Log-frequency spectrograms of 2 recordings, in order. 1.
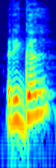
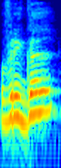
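यह r से शुरू होता है, w की आवाज़ नहीं। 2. शुरू में w की आवाज़ बोली जाती है। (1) "डब्ल्यू साइलेंट" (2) "व्रिगल या व्रिंग नहीं बोलना"

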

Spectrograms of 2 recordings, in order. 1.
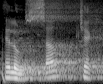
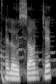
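Suaranya sudah diberi gema reverb. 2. Suaranya kering, tanpa gema tambahan. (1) "Lagay ko sa karaoke. ... Napakalinis po ng pag-reverb" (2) "bumalik na po sa dati yung boses natin"

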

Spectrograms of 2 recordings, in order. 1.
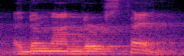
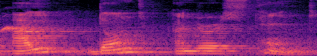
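Diucapkan cepat dan lancar. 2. Diucapkan pelan, kata demi kata. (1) "lancar lancarin" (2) "yang biasa"

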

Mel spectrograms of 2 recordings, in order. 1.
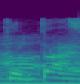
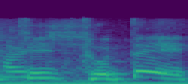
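这个词结尾是类似 'eye' 的元音。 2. 这个词结尾是普通的 'ay' 元音。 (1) "他A 他翻成I 的音" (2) "他说你来today"

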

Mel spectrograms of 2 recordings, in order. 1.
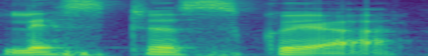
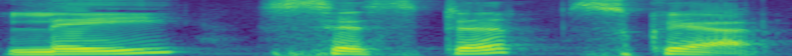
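Leicester இரண்டு அசைகளாக சொல்லப்படுகிறது, Les-ter. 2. Leicester மூன்று அசைகளாக சொல்லப்படுகிறது, Lei-ces-ter. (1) "அது வந்து லெஸ்டர் ஸ்கொயர்" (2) "நான் எப்படி வாசிச்சேன் தெரியுமா?"

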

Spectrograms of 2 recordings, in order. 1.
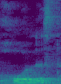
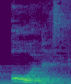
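Слово начинается со слышимого звука h. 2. Слово начинается сразу с гласного звука. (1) "не «honest»" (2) "а «honest»"

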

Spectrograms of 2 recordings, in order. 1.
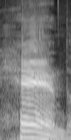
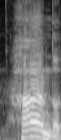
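母音は 'a' と 'e' の間です。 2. 母音は普通の開いた 'a' です。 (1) "ハンドみたいな感じで" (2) "ハンドってあんま言わないですよね"

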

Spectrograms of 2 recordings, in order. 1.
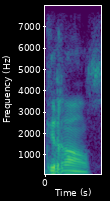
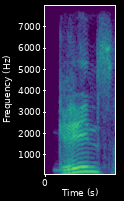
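Le nom se termine par un son s sifflant. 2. Le nom se termine par un son z qui bourdonne. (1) "on dit Grince" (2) "J'ai prononcé Greens, mais non"

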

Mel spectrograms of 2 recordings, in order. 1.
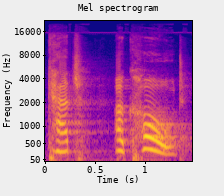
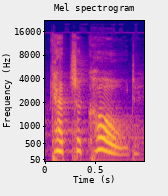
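แต่ละคำพูดแยกกันและชัดเจน 2. คำเหล่านี้พูดเร็วและเชื่อมติดกัน

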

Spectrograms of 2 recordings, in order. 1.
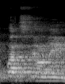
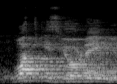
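"what is" sözcükleri kısaltılmış ve hızlı söylenir. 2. "what is" sözcükleri tam olarak söylenir. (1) "Amerikalılar da diyelim what's your name diyorlar. Yani hızlı konuşuyorlar" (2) "what is your name diyor İngilizler"

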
